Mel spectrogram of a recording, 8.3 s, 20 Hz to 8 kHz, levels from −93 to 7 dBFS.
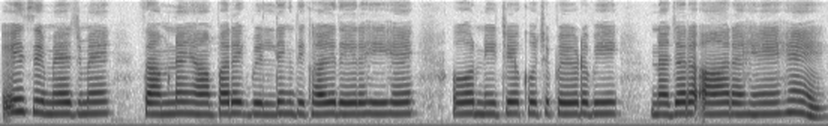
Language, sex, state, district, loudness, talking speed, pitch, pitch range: Hindi, female, Rajasthan, Jaipur, -19 LUFS, 150 wpm, 230 Hz, 225-235 Hz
